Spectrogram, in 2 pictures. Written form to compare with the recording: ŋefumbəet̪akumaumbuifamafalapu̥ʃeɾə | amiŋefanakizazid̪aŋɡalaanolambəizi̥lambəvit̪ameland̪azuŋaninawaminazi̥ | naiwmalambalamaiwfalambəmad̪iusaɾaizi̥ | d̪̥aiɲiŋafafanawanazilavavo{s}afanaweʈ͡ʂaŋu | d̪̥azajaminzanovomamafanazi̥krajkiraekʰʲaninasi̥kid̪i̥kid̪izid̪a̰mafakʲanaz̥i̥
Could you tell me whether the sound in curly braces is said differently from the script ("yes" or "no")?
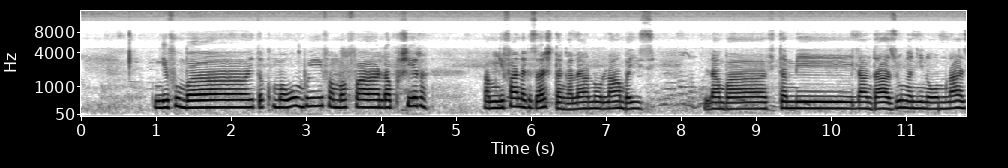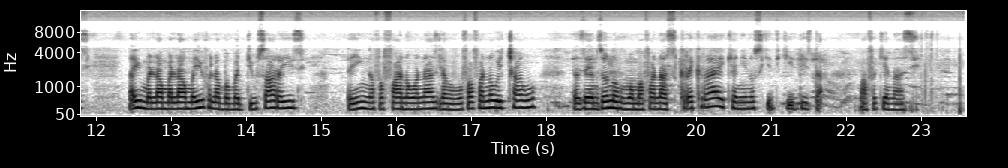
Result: yes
